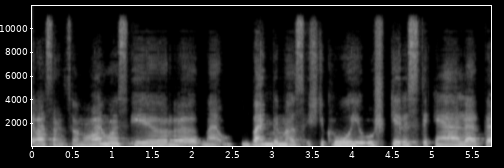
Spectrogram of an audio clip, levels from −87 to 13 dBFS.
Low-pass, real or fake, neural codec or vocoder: 10.8 kHz; fake; codec, 24 kHz, 0.9 kbps, WavTokenizer, medium music audio release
